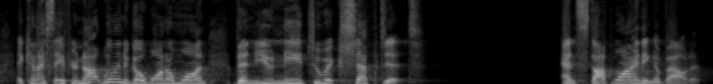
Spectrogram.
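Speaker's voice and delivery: ordinary delivery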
